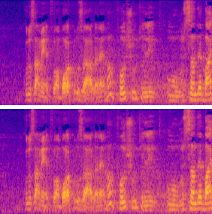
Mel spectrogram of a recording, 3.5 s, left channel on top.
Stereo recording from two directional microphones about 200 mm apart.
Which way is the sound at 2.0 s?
25° right (ahead or behind).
